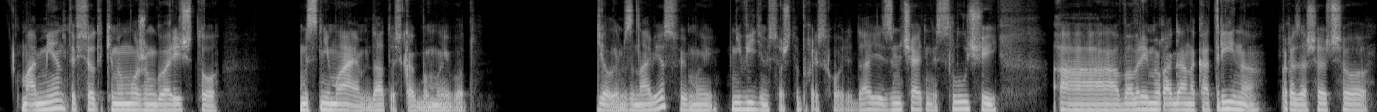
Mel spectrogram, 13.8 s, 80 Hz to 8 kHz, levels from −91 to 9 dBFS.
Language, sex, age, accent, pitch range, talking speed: Russian, male, 20-39, native, 115-135 Hz, 155 wpm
